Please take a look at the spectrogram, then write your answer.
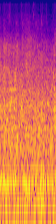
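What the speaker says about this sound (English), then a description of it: "we got a water pump stirring, and it is turned on, connected to a quick disconnect valve" A water pump fills a tote through a quick-disconnect valve in a home hydroponic system, a steady close rush of flowing water with no break or talk.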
